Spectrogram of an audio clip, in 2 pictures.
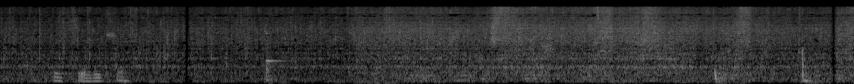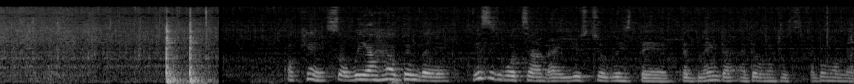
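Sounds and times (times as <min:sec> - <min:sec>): food sizzling in a pot: 0:00.0 - 0:17.0
wooden spatula scraping a pot: 0:03.6 - 0:09.3.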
